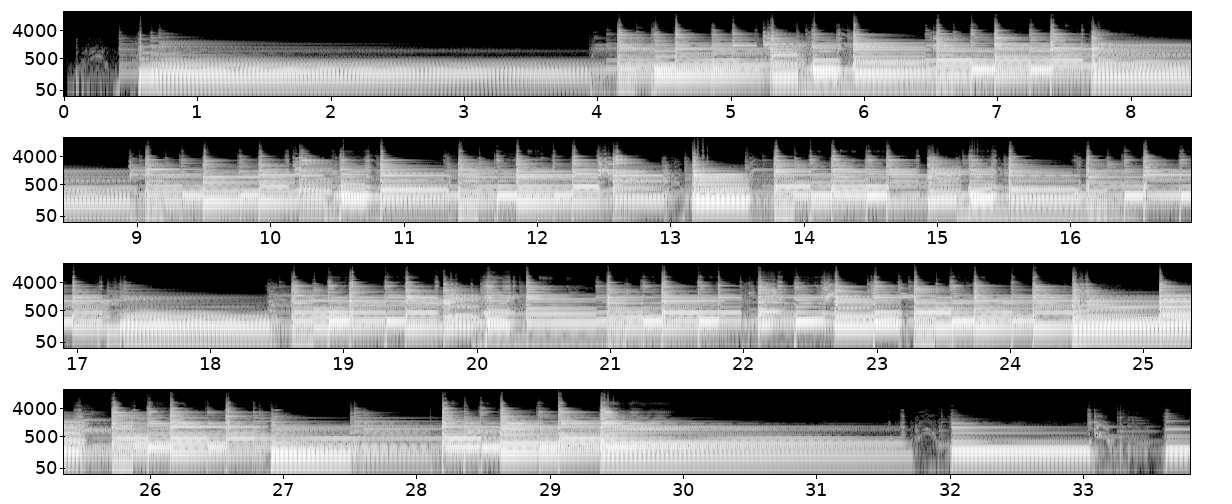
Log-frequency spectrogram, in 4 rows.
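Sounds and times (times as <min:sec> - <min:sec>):
bass sound sample blend: 0:00.0 - 0:33.7.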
